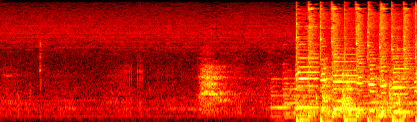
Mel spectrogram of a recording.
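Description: Low, quiet room sound, a short burst of noise about three seconds in, then lively music with a steady drum beat and guitar starting a little after four seconds.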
